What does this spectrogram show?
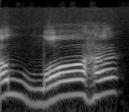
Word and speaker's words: Allah: Inna Allah is the correct pronunciation with a round sound.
